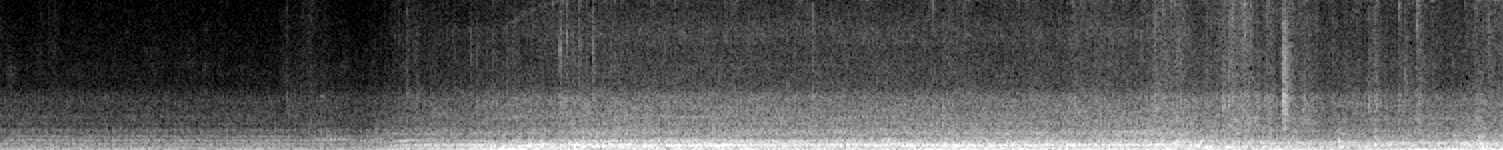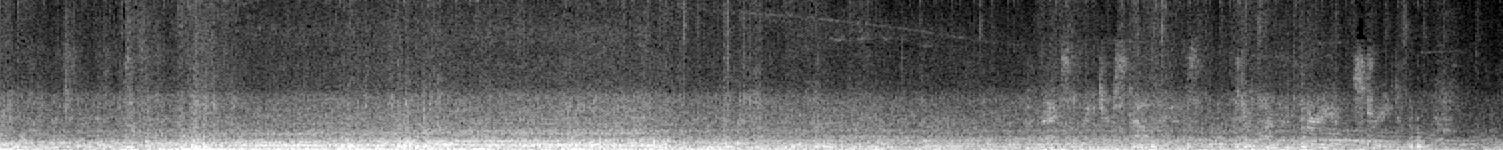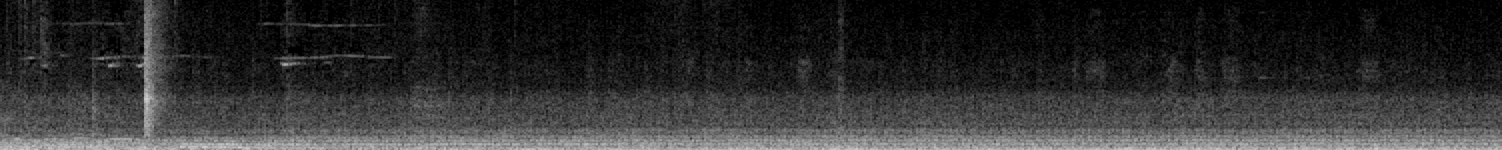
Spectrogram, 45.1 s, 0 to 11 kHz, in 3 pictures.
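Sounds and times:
bus engine pulling under power: 0.0 - 45.0.

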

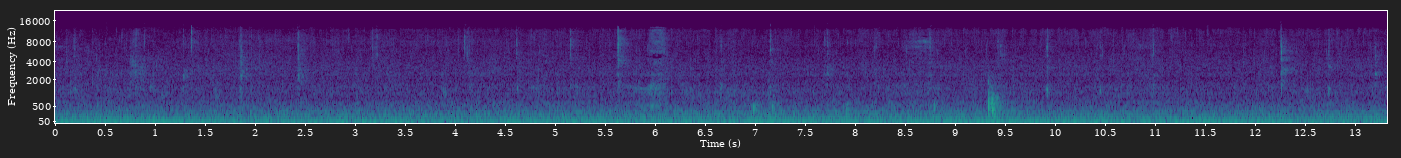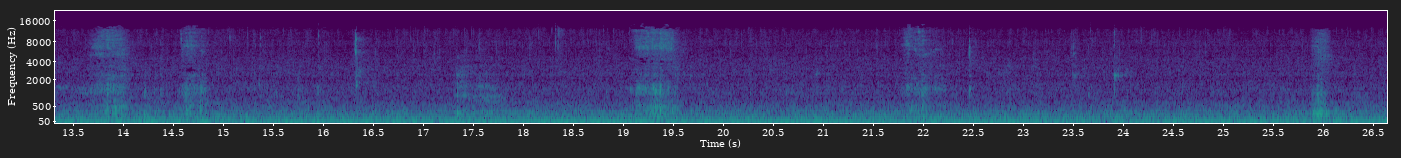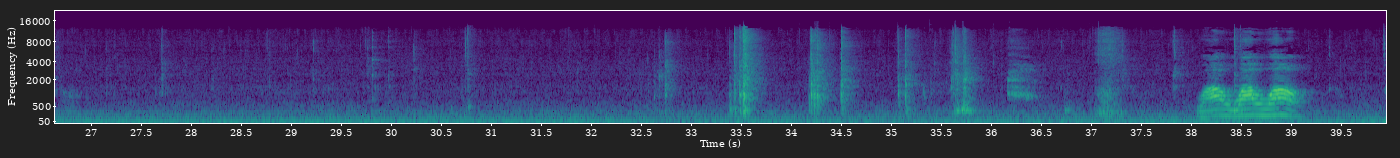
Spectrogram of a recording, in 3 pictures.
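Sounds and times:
wet chewing: 0.0 - 11.2, 12.1 - 16.5, 25.9 - 31.0, 36.0 - 38.0
steady low hum: 0.0 - 39.9
slurping noodles: 37.0 - 37.4.

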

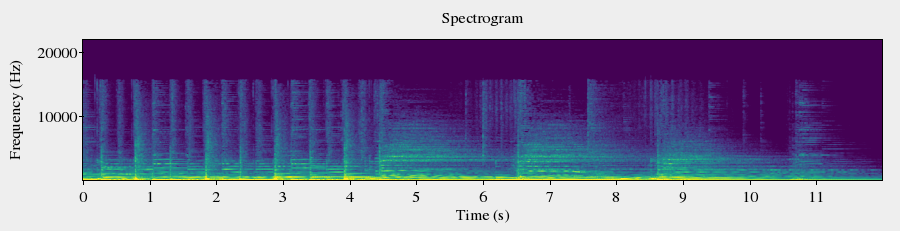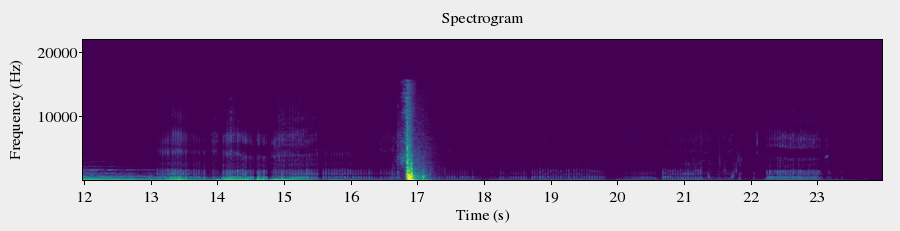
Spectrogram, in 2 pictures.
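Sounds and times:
closing music: 0.0 - 13.8
cat purring: 12.9 - 23.8
sharp thunk: 16.8 - 17.5.

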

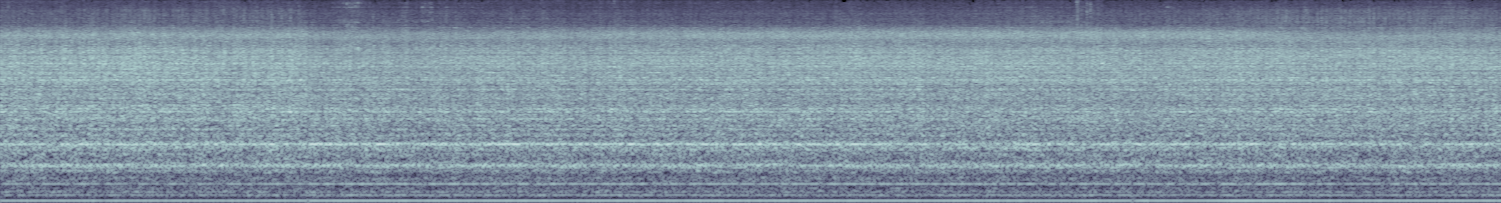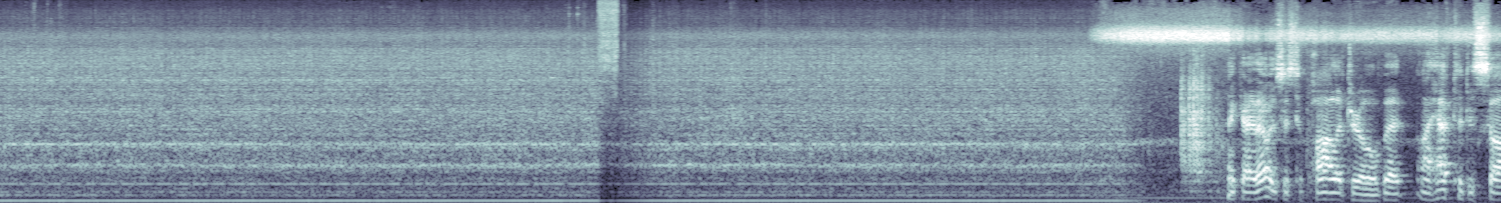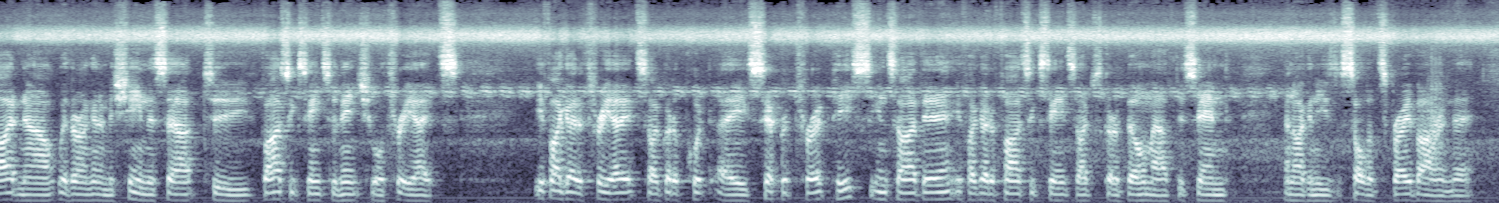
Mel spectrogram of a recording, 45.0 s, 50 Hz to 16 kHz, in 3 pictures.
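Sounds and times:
metal lathe running: 0.0 - 45.0
drill boring into metal: 20.4 - 21.5, 25.8 - 45.0.

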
